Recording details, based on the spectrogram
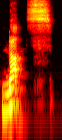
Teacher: it sounds like an s in the word nuts it doesn't make the z sound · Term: suffix s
